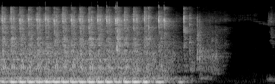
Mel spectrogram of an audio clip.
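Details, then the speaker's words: Hero Passion Xpro i3s motorcycle idling: fast light ticking, then the engine dies away; timing chain rattle. "इस तरह का sound है और इसका साउंड जो है हमारा टाइमिंग चैन से है दोस्तों यहां पर दिखा दे आपको टाइमिंग चैन में हमारा इशू है"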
